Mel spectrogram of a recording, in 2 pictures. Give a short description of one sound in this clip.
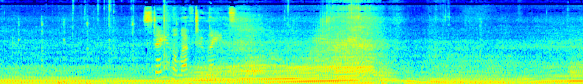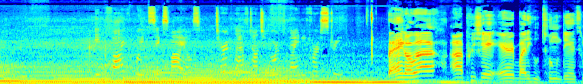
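A car engine hums as the car drives, its pitch rising and falling.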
